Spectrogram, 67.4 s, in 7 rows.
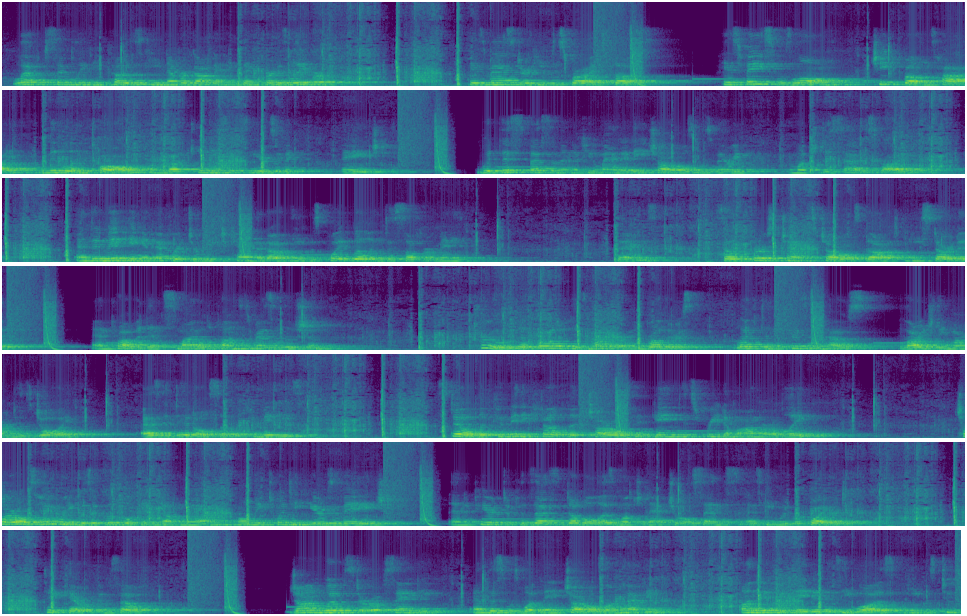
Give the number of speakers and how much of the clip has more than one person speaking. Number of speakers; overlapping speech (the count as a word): one, no overlap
